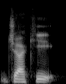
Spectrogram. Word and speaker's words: Jacqui: Right now, feel free to go find me on LinkedIn, Jackie. And it's spelled beautifully, so j a c q u i.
